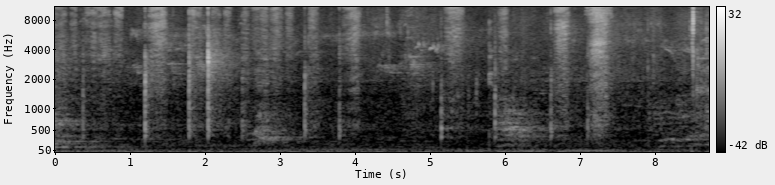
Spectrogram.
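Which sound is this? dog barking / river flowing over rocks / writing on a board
writing on a board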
